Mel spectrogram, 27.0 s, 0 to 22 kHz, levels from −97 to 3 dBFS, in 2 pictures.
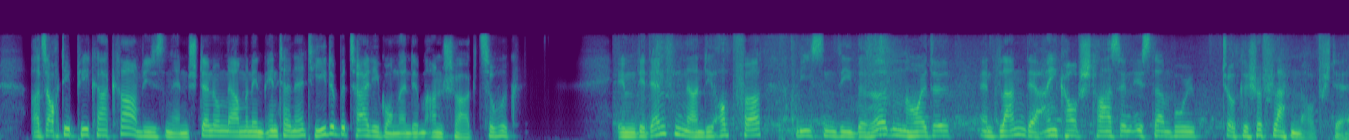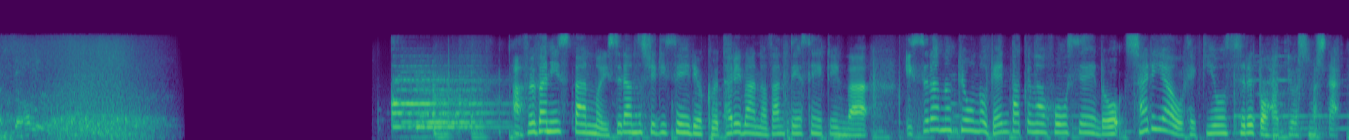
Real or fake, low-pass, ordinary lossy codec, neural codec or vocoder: fake; none; none; codec, 16 kHz, 1 kbps, X-Codec, HuBERT features, trained on balanced general audio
